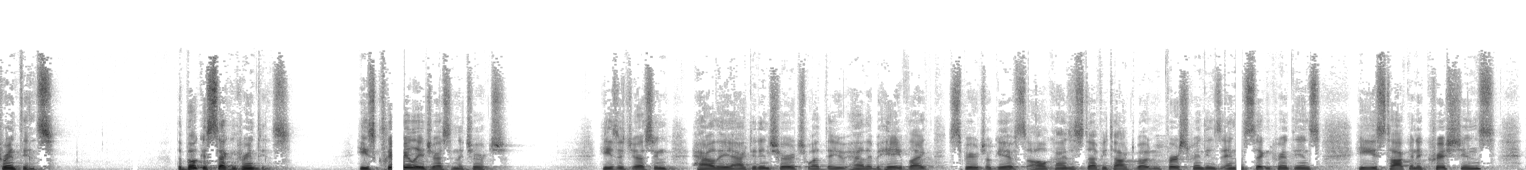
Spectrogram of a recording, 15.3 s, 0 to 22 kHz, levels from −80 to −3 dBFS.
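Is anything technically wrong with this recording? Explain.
Yes, there are three kinds of fault.

Microphone overload, 0.06 to 0.10 s: the input gain was likely set too high, so peaks exceed the converter's limit by about 1 dB, and a small share of samples have their tops flattened into a brief, harsh crackle.

Bluetooth stall at 1.33 s, 3.92 s and 12.36 s: interference likely delayed packets until the headphone buffer emptied, so the sound drops to silence for 51 ms, 130 ms and 67 ms, then resumes.

Microphone volume stepped down at 2.60 s and again at 4.32 s, just before "the church": call software likely cut the input gain in a single step, so the sound and background each fall abruptly by about 4 dB.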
